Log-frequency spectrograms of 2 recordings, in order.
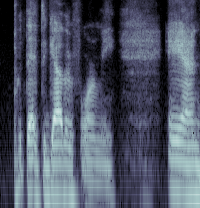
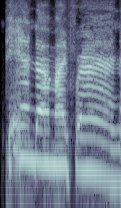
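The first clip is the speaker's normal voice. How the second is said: higher and louder hello; happy greeting; 8 semitones higher, 5 dB louder, slower than usual. Real, not acted. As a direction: warm shout-out. Greeting a viewer.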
